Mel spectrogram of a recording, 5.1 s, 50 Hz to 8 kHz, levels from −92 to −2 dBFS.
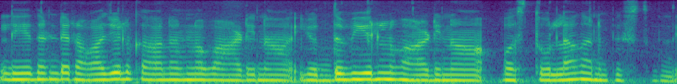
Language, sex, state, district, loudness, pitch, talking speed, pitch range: Telugu, female, Andhra Pradesh, Guntur, -14 LUFS, 200 Hz, 120 wpm, 190-215 Hz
